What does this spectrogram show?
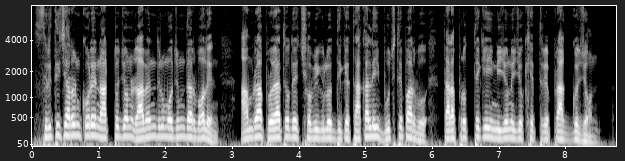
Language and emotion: Bengali, neutral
